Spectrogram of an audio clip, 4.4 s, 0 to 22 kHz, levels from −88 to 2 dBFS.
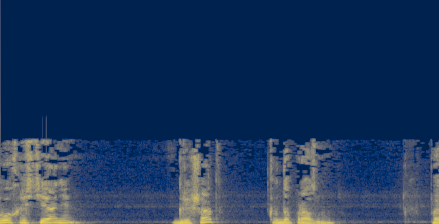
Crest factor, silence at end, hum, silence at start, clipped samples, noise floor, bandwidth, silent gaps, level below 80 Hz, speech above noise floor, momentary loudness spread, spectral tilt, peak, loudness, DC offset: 16 dB; 0 s; none; 0 s; under 0.1%; -54 dBFS; 8.8 kHz; none; -58 dBFS; 40 dB; 14 LU; -5 dB/octave; 0 dBFS; -15 LUFS; under 0.1%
